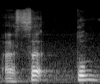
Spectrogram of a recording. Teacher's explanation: اسأتم میں حمزہ ساکن ہے تو جھٹکے کے ساتھ پڑھا جائے گا، تو اسے اساتم نہیں اسأتم پڑھیں گے.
